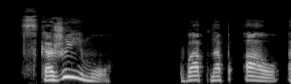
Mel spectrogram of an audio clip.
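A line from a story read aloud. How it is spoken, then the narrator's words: Plain. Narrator (Russian): ответил отец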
